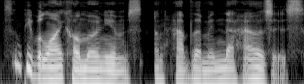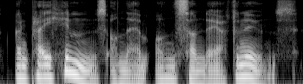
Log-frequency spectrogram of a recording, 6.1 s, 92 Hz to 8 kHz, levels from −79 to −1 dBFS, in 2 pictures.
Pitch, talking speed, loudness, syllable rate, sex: 110 Hz, 180 wpm, -19 LUFS, 4.4 syllables/s, male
